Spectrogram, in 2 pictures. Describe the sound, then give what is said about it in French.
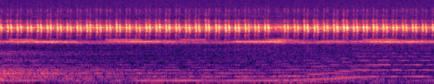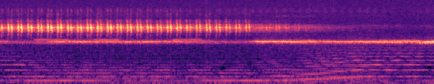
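Oecanthus tree crickets chirp in a steady, high-pitched, continuous trill that holds unbroken and evenly loud from start to end, fairly faint overall. “Des grillons Eucanthus.”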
